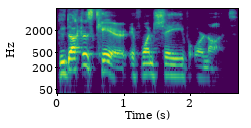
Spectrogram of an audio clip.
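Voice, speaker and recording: An easygoing man co-hosts a casual live stream. He reads the viewers' questions aloud in a relaxed, unhurried way. His voice sits at an ordinary middle pitch. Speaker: co-host reading viewer questions.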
